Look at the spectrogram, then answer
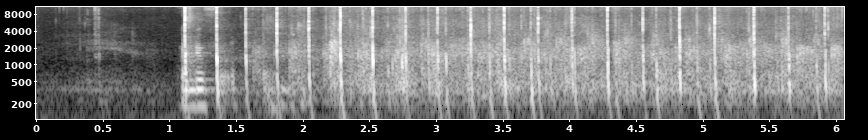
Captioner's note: audience applauding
